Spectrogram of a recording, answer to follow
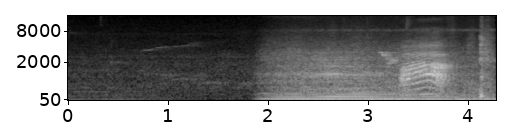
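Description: Near silence for about two seconds, then a steady low hum of room tone comes in. Near the end an older woman coughs once into her hand, a short loud burst.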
